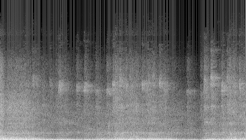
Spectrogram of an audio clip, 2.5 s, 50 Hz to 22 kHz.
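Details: LQ4 408ci stroker Trans Am, stage 3 turbo cam: catches but runs ragged, lumpy, nearly dying, misfiring badly; P0200 injector harness code, driver-side injectors not firing, running on four cylinders.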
